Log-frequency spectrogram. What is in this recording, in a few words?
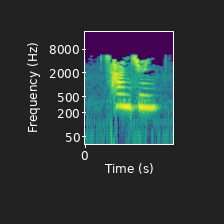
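"参军", Mandarin Chinese; hsk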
